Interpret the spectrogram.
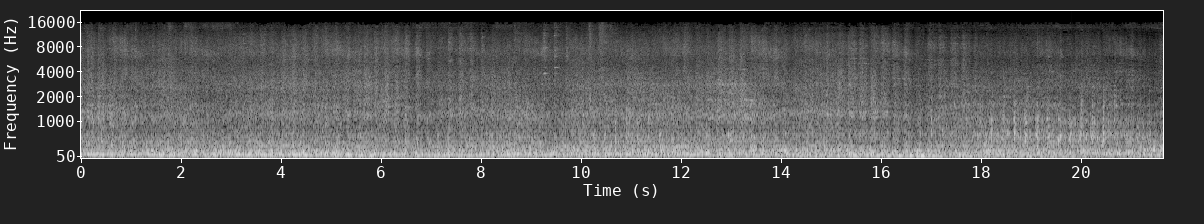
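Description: Freight train's covered hopper cars rolling past at speed: a steady rumble of steel wheels on rail with a running clickety-clack of wheel clicks.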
